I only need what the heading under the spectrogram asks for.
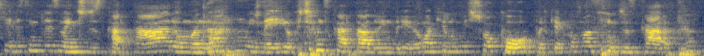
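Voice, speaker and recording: A woman's voice: medium pitch, slight background noise. Earnest woman giving a testimony in an echoey room. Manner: earnest, retelling dialogue with many "I said". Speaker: testimony speaker. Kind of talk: personal faith testimony. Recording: echoey room, recorded from a distance.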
